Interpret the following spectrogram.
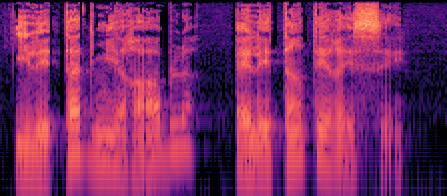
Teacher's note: you should make the liaison, and in that case, it's with T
